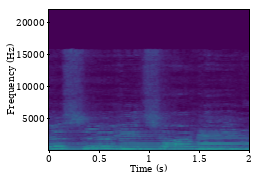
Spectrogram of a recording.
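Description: A woman singing a slow Mandarin pop ballad to acoustic guitar accompaniment; her line gives way about one and a half seconds in to a sustained chord.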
